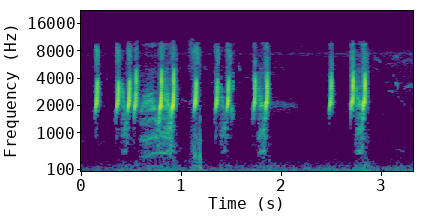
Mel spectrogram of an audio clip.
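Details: Common quail calling in brisk clusters of two to three sharp, clicking notes, followed by a pause and a final double phrase, over a faint steady high hiss.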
